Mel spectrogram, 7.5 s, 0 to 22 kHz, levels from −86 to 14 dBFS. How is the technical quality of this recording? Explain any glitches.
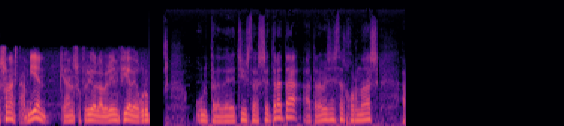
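The recording has two clear technical faults: a change of input device near the start and a dropout to silence that runs to the end.

Input switched to a poorer device, from 0 to 2.20 s. The sound likely comes through a lower-grade input, such as a second microphone or a headset's call profile, before the capture moves to the better source. In that opening stretch nothing reaches above 5.4 kHz, so the audio is dull and boxy, with a background noise floor roughly 30 dB under the signal. At the changeover there is a 200 ms silence, and the level shifts by around 5 dB as the fuller sound takes over.

Audio dropout to silence, from 5.41 s to the end. The input is cut off abruptly while the recording continues, most likely because a device disconnected, a link failed or a mute was engaged, leaving the recorder writing silence. 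The final stretch is silence with no room tone at all, and whatever sound would have followed that point is lost.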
